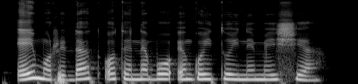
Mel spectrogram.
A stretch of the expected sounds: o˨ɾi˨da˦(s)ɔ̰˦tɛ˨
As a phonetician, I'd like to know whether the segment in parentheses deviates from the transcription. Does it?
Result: yes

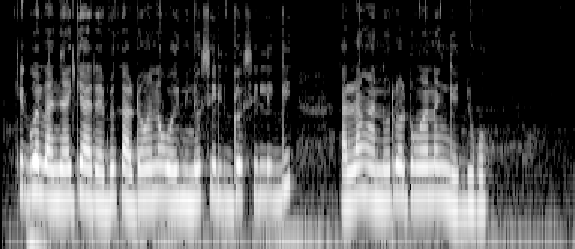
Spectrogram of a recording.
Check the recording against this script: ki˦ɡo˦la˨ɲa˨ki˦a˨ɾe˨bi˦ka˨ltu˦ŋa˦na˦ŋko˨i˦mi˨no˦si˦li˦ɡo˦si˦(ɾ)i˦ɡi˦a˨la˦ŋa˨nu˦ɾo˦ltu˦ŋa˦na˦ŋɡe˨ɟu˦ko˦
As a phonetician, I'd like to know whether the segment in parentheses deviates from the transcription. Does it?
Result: yes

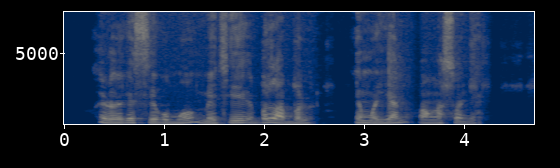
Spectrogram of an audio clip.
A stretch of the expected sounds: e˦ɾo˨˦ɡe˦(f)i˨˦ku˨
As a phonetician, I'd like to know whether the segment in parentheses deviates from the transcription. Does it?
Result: yes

